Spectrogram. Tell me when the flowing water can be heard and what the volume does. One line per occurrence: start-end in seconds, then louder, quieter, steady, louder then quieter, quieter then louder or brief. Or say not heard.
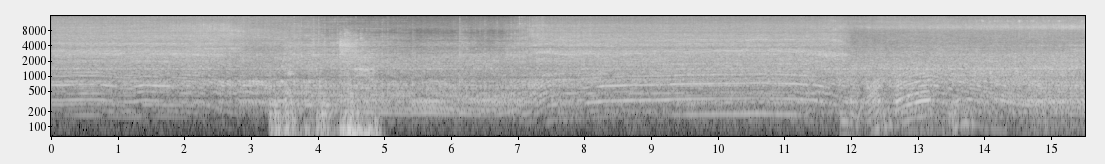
0.0-15.4 louder.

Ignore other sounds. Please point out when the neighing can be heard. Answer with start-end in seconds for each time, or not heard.
3.2-5.0, 11.8-13.8.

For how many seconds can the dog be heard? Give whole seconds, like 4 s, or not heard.
not heard.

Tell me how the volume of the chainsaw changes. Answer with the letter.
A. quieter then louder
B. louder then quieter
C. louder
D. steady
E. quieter
D.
